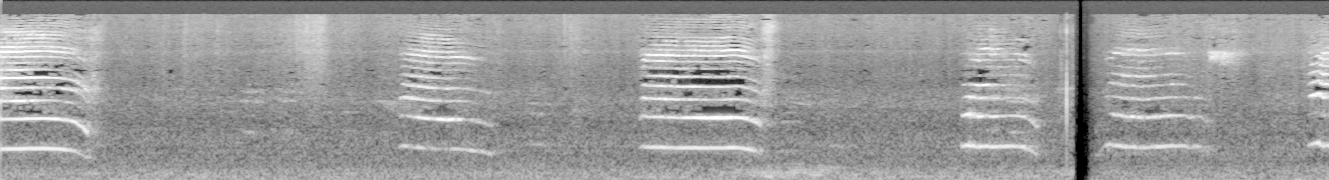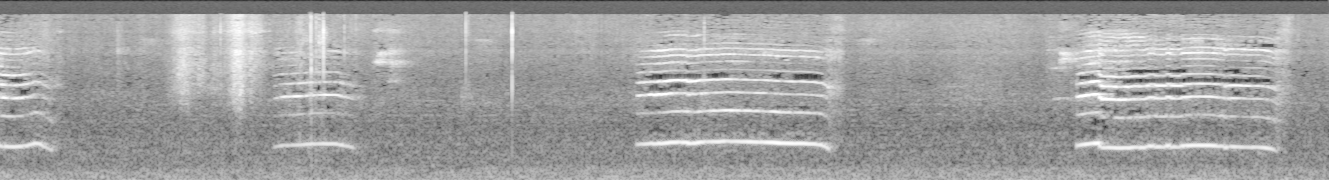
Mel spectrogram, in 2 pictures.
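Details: Mating calls of a female cat in heat: a long run of repeated meows, some short and clipped, others stretched and wavering, coming every one to three seconds, with a brief dropout partway through and low room hum beneath.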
